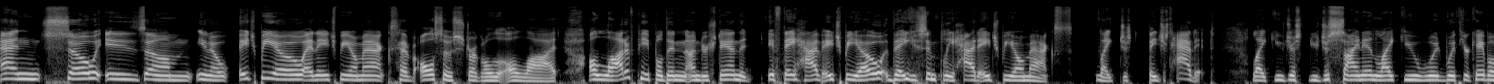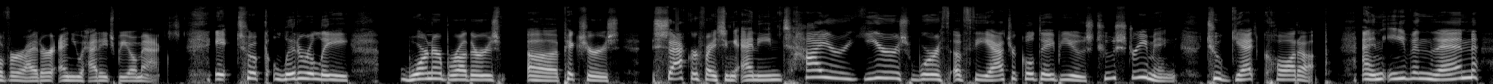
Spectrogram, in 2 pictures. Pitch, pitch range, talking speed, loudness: 215 Hz, 195-245 Hz, 160 wpm, -20 LUFS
